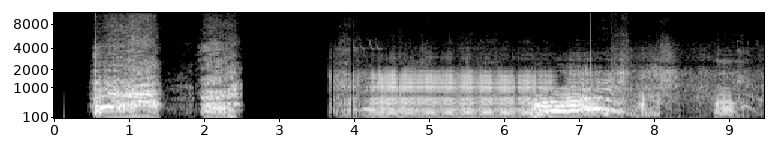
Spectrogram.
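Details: Two short, harsh roaring bursts from a hippopotamus, a pause, then a sustained run of throbbing, evenly pulsed grunts that build into a louder, rasping climax and fade into scattered lower grunts.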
